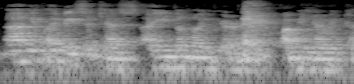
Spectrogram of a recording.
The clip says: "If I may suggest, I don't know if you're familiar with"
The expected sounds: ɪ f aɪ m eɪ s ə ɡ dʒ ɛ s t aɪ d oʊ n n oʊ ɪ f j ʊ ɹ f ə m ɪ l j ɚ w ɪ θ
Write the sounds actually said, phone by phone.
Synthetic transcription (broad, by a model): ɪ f aɪ m eɪ s ə ɡ dʒ ɛ s t aɪ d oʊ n n oʊ ɪ f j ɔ ɹ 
